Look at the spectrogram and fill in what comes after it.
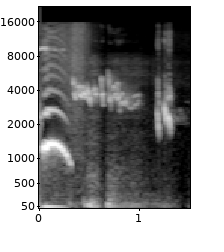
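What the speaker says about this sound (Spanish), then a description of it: "Un pajarito." Bird chirps from a Minecraft mod game world: a loud descending whistle-like chirp, then a warbling trill, followed by two short faint tweets after a brief pause.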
